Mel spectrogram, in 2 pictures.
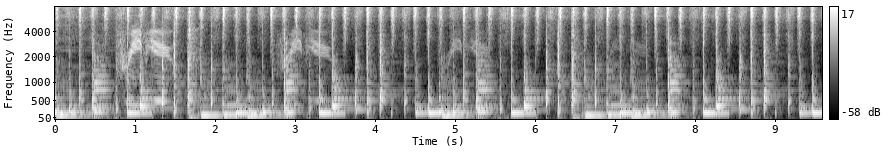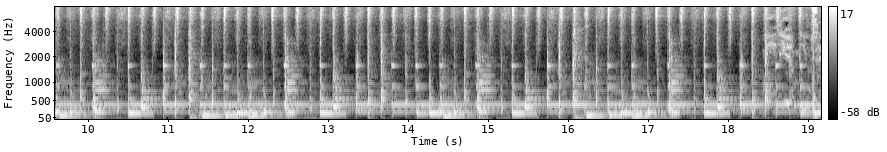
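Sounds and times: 
jazzy opener music loop: 0:00.0 - 0:19.1.

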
